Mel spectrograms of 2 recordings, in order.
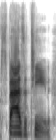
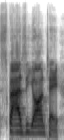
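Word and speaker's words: Spaziante: I just said it the way I read it off of, Spazatine. It took me to talk to Ian fucking Flynn himself to find out that his name is said Spazionte.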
